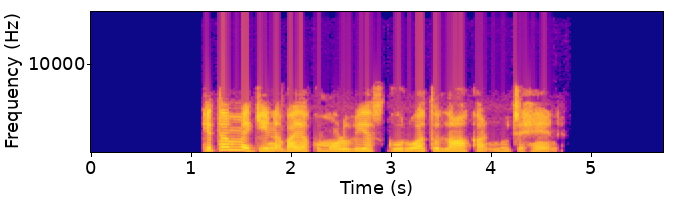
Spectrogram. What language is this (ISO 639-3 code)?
div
